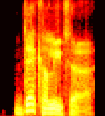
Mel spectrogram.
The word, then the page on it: decalitre: British English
